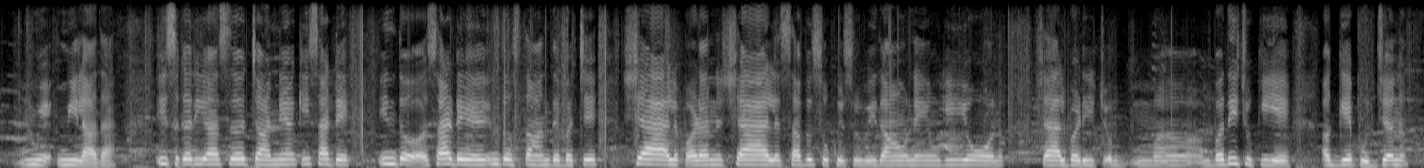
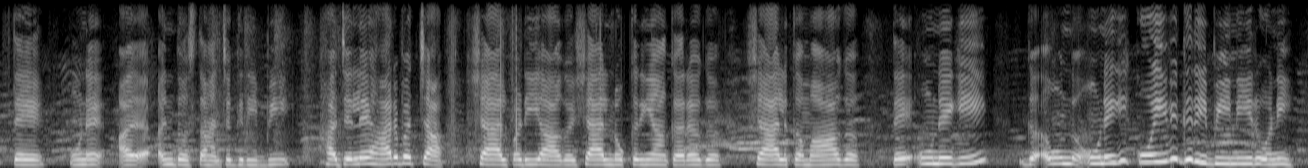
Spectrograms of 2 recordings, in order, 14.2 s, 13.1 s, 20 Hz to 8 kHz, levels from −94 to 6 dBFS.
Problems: constant background noise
